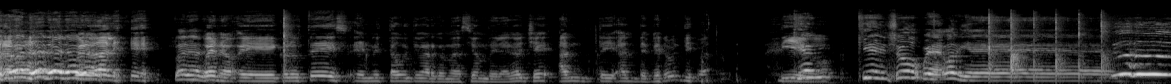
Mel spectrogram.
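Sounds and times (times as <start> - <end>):
laughter: 0.0 - 1.6
speech: 1.3 - 11.7
one person clapping alone: 9.8 - 11.3.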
